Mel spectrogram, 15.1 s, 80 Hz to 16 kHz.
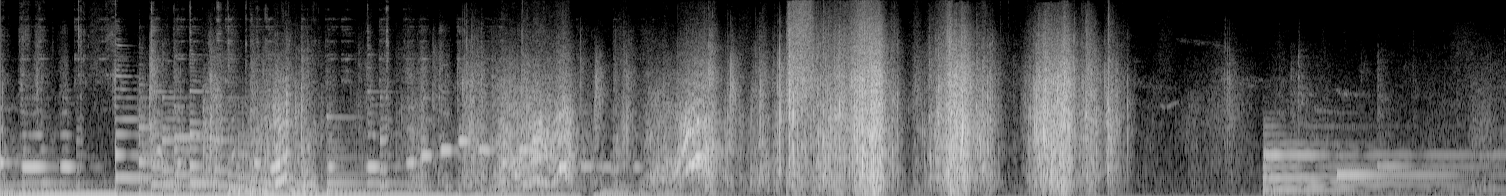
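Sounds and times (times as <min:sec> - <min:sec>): piano music: 0:00.0 - 0:06.5, 0:12.6 - 0:15.0
background music: 0:00.0 - 0:07.0, 0:12.6 - 0:15.0
plastic bag crinkling and rustling: 0:04.1 - 0:12.5.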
